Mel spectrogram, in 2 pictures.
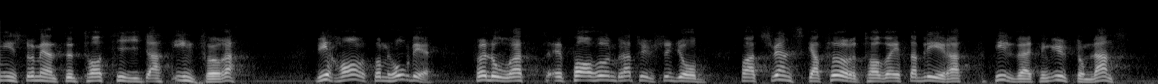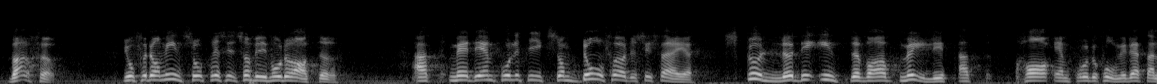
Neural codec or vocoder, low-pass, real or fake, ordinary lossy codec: autoencoder, 48 kHz, 32 numbers a frame, DAC-VAE, trained on Japanese speech; 7.2 kHz; fake; Opus, 16 kbps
